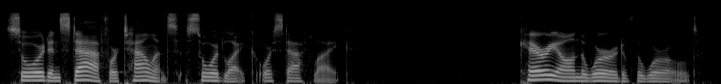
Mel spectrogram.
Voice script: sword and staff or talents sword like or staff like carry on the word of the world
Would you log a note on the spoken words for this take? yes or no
no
